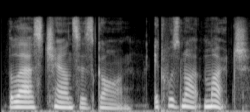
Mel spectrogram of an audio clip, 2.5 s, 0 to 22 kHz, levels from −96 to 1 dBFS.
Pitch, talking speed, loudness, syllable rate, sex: 180 Hz, 215 wpm, -16 LUFS, 4.7 syllables/s, female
